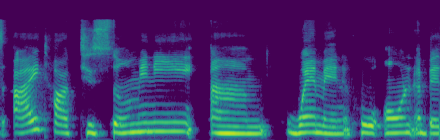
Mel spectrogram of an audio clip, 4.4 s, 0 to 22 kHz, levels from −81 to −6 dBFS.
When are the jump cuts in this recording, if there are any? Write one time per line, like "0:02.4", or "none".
none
